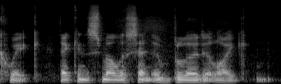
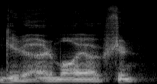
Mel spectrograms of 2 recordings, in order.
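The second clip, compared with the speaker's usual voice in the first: low, grouchy, grumpier sea-creature voice; 5 semitones lower than usual. Suggesting a character should sound grumpier than the cute version: grumpier voice. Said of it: "Like a grumpier voice".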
